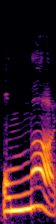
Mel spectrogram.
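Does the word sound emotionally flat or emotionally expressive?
flat. It is said flatly, with little emotion. The speaker calls it wrong. "네가 만약에 엄마 이렇게 얘기하니"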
